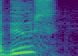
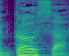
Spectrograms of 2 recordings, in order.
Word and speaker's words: Gose: I'm like, can I have a goose? I'm like, oh, that's a Goza, sir. – Yeah, it's spelled G-O-S-E.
